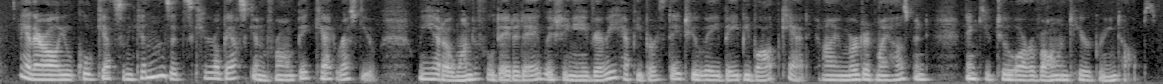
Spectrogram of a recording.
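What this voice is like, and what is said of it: Impression of Carole Baskin. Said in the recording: “her Carol Baskin impression”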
